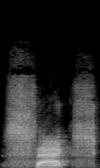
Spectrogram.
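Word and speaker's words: Sachs: the only haunted places in gettysburg just so sax covered bridge and that's spelled s-a-c-h-s it's a covered bridge now it's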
